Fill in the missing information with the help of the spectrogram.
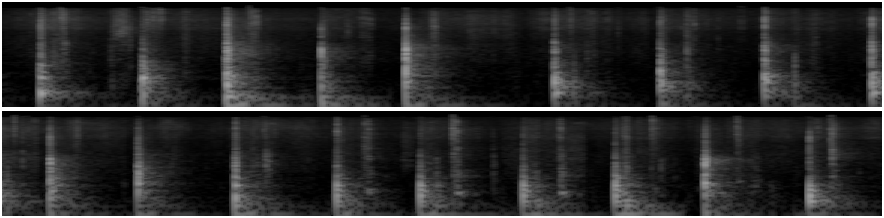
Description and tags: Footsteps Wood Indoor Harder
footsteps, indoor, wood, stairs, house, shoes, foley, inside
